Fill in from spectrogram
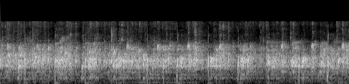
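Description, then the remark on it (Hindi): A crowd applauds for the children, many hands clapping in a dense, continuous patter that stays loud and even throughout, with no voices breaking through. “हाँ और बोलो, आपकी बात खाली मेरे बच्चों के लिए तालियां बजाओ।”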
